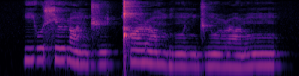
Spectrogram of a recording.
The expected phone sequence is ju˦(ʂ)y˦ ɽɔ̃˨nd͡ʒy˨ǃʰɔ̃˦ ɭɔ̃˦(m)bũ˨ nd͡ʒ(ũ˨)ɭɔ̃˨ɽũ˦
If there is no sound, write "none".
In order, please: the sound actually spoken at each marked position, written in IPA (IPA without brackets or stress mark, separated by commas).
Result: s, m, ũ˨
